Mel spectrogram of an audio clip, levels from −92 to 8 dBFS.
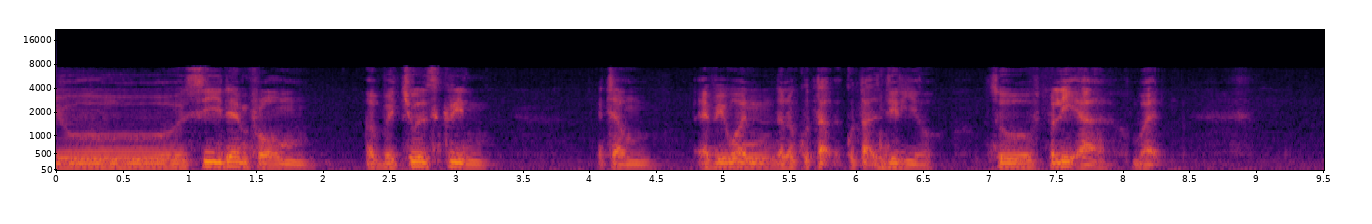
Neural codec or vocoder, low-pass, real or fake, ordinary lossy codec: vocoder, 24 kHz, 100 mel bands, Vocos; 7.2 kHz; fake; AAC, 48 kbps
